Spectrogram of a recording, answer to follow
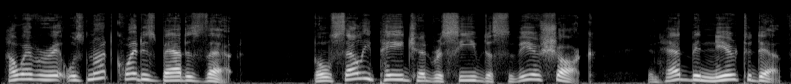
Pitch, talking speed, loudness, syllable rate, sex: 185 Hz, 175 wpm, -16 LUFS, 4.8 syllables/s, male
